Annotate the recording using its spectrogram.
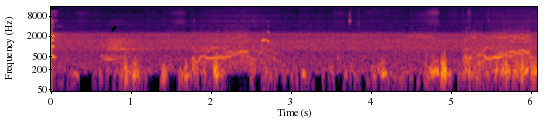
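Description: Battery-powered children's ride-on Raptor quad running slowly over grass: a faint steady noise from its electric motor and plastic wheels, with a few soft bumps. It is still in its low-speed setting.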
